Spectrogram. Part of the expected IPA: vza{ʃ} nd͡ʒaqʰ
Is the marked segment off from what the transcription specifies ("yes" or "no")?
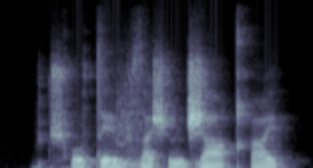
no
